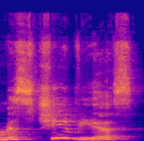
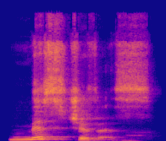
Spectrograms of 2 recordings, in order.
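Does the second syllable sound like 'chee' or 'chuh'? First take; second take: chee; chuh. First: The second syllable is pronounced with an 'ee' sound. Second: The second syllable is pronounced without an 'ee' sound. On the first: The speaker calls it wrong. "Not mischievous" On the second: The speaker calls it right. "pretend that E in the second syllable doesn't exist"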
